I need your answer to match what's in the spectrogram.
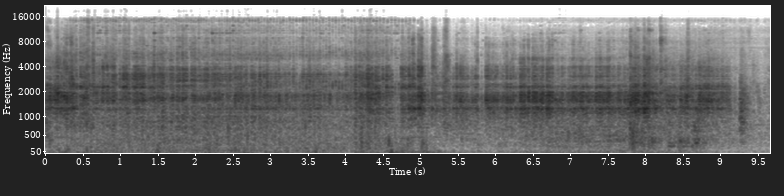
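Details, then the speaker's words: Solar bike on a test ride after a drivetrain rebuild with new chain and rear wheel, chain still unoiled: irregular light metallic pings and rattles that come and go with wheel speed, like metal dragging. The rider suspects a loose screw; not confirmed. "strange sound the strange metal pinging sound what's that sound it sounds like metal dragging on the ground"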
